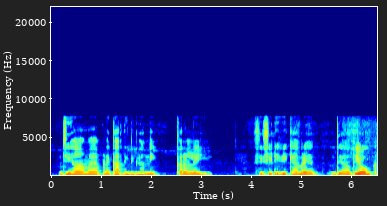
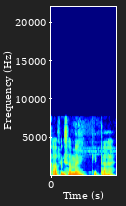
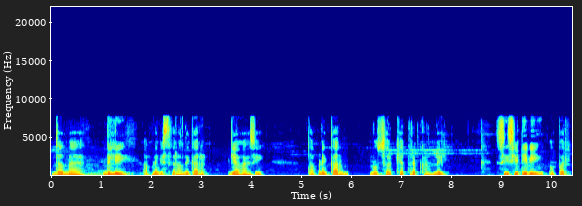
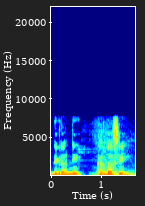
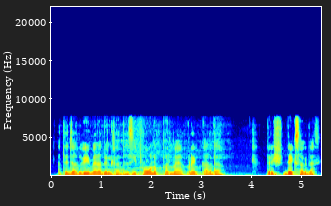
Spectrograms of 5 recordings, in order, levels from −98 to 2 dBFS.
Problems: none marked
